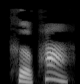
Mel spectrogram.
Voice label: "可怕" Chinese

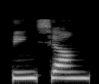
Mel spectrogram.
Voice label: "冰箱" Chinese

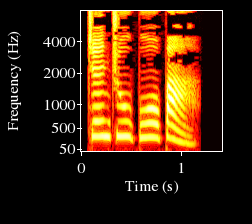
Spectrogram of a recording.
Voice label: "珍珠・波霸" Chinese

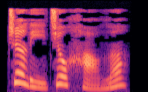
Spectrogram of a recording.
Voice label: "這裡就好了" Chinese

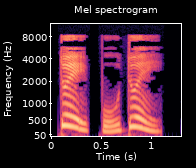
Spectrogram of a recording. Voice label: "對 不對" Chinese; ドゥエ / ブードゥエ; duì / duì; 正しい / 正しくない

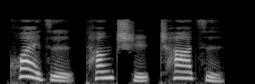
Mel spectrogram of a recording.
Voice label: "筷子 湯匙 叉子" Chinese

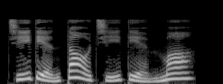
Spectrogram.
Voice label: "幾點到幾點嗎" Chinese

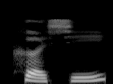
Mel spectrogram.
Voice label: "可惜", Chinese

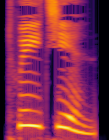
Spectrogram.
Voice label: "推薦", Chinese

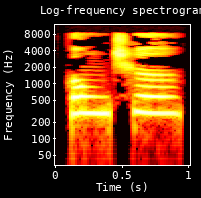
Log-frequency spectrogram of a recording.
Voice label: "公車" Chinese

